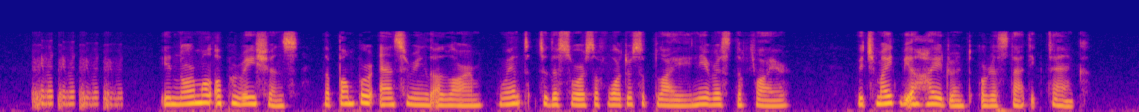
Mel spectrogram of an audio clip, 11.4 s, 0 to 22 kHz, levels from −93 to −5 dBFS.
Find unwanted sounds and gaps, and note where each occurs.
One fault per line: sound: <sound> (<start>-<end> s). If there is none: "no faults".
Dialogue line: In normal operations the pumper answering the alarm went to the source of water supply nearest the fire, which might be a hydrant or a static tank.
sound: laugh (0.3-1.2 s)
